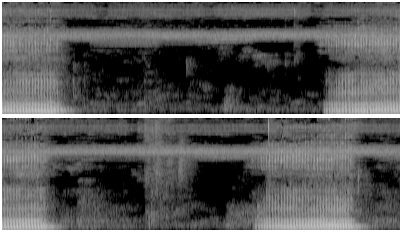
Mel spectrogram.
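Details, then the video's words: A sleeping dog snoring: three loud, low, rasping snores, each about half a second to a second long, come roughly every three seconds, with a steady faint hiss in between. "Funny dog snoring"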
